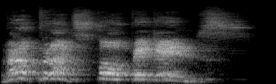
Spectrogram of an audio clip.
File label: See player shout, male soldier; Dialog; Barks; Battle; Sinecure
